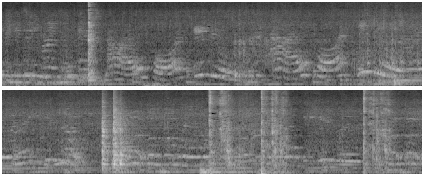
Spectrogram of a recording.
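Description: Fried potato and taro pieces being mixed into a frying masala, with soft sizzling, stirring, and pan and utensil clinks, while a voice talks over it.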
